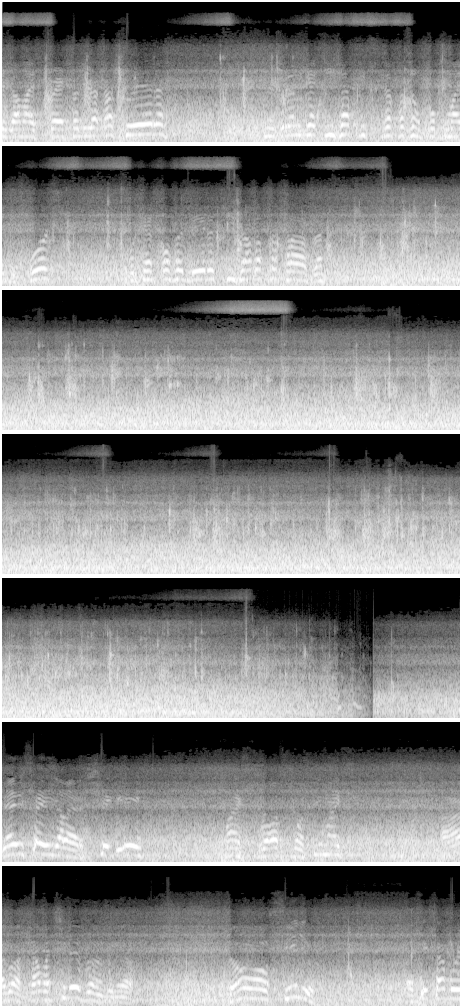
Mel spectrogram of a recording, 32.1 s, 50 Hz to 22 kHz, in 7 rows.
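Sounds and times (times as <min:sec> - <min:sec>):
water splashing close: 0:00.0 - 0:22.1
waterfall rushing: 0:02.0 - 0:22.1.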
